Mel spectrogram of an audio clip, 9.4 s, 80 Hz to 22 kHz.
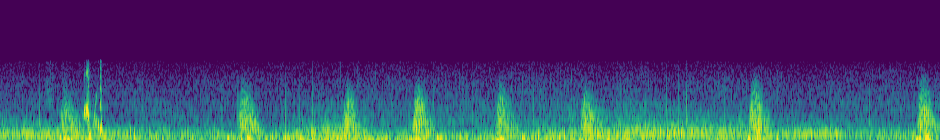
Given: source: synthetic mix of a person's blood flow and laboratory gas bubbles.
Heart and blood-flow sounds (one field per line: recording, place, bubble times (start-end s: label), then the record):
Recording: Doppler ultrasound of blood flow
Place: subclavian vein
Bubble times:
0.80-1.08 s: bubbles
From the record:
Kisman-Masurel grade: 112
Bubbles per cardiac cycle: 1 to 2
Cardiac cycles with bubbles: 1 to 10%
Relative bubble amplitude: moderate (0.250 to 0.450)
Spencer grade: 1 (occasional bubble signal discernible with the cardiac motion signal, with majority of cardiac periods free of bubbles)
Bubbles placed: anywhere in the cardiac cycle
